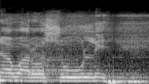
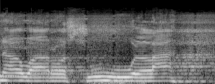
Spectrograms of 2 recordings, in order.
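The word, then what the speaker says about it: وَرَسُولُهُ: Wa annallaha bari'um minal musyrikin wa rasulih. Allah tidak melindungi orang musyrik dan tidak melindungi Rasulullah. Salah. Yang benar bacanya wa annallaha bari'um minal musyrikin wa rasulah.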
